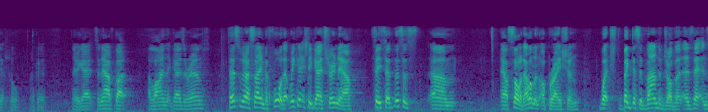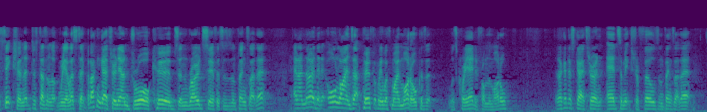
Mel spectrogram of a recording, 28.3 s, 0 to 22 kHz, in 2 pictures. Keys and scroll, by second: 1.4 Escape.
